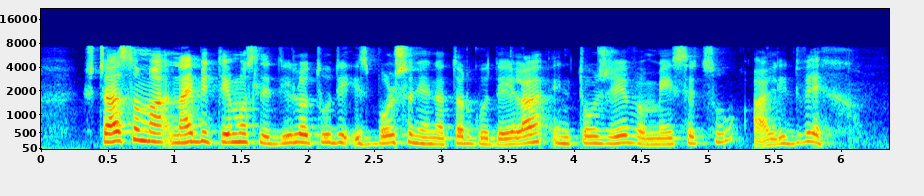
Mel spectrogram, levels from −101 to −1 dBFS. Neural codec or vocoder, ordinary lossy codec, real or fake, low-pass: none; none; real; 7.2 kHz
